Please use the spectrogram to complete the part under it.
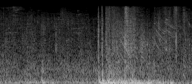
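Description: A loud explosion bursts close by.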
